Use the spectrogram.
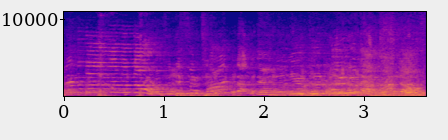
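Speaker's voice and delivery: high, fast, flustered denial; mock panic at being accused; defensive interviewee. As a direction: squeal the denials like a cornered celebrity. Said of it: "sitting in the interview going".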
